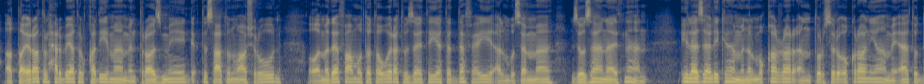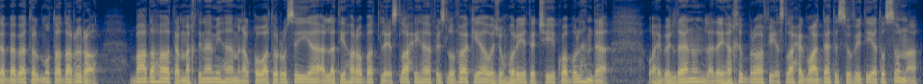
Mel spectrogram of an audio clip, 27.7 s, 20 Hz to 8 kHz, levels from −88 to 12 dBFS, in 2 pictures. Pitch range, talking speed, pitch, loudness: 95-110 Hz, 100 wpm, 105 Hz, -17 LUFS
